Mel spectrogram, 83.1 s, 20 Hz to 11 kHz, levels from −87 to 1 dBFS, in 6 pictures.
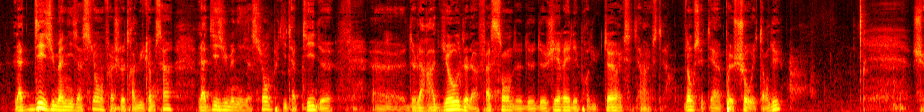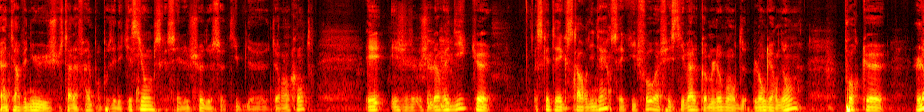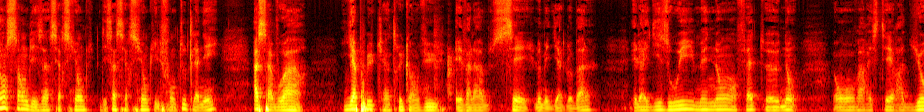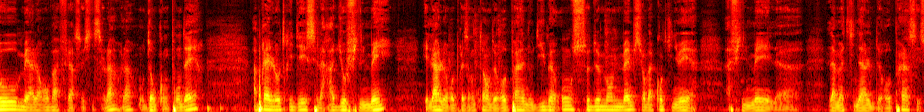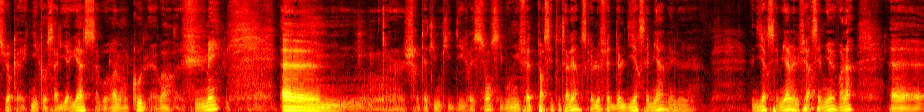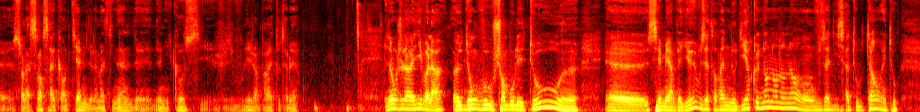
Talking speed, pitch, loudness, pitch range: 195 wpm, 95 Hz, -23 LUFS, 80-105 Hz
